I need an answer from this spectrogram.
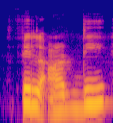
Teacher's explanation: را ساکن سے پیچھے زبر، تو را کو پر پڑھیں گے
